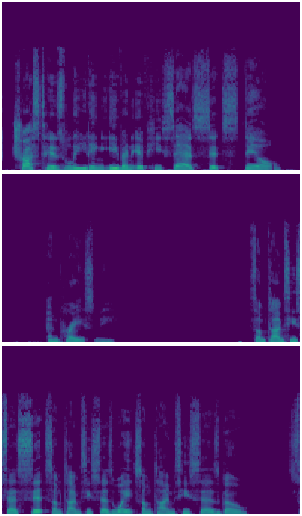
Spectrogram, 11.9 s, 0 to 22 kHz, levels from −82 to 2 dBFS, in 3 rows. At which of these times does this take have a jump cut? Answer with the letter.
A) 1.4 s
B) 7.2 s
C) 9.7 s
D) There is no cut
B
